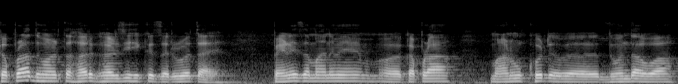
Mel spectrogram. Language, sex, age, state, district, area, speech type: Sindhi, male, 45-60, Maharashtra, Mumbai Suburban, urban, spontaneous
